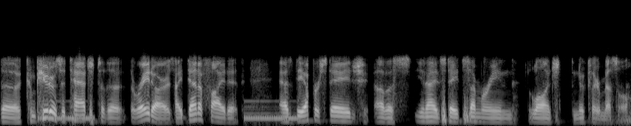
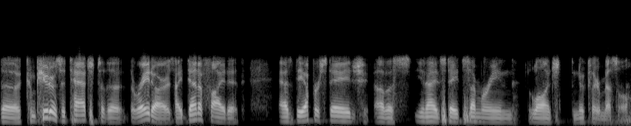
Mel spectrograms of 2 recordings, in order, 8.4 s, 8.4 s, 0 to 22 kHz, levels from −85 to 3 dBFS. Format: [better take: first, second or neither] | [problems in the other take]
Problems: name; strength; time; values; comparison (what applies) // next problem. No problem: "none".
second | noise reduction (neural mask model RNNoise)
